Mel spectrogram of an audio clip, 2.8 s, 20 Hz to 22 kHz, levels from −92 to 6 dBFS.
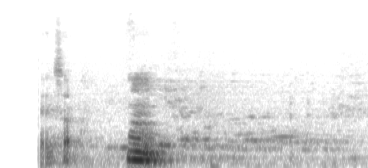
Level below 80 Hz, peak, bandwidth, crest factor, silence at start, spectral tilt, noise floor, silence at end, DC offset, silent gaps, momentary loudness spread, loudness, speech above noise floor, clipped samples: -60 dBFS; -8 dBFS; 5.4 kHz; 20 dB; 0.3 s; -10.5 dB/octave; -56 dBFS; 1.35 s; under 0.1%; none; 25 LU; -24 LUFS; 32 dB; under 0.1%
